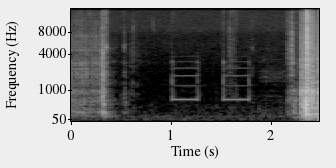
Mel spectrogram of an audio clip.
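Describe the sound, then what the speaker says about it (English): A Western Electric 302 telephone on a PBX dialing 6: a soft click, then two short steady tone bursts about half a second apart, framed by brief handling noise at the start and end. "I'll just dial 6."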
